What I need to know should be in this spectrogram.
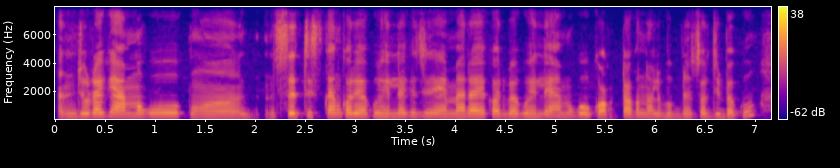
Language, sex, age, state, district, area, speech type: Odia, female, 18-30, Odisha, Kendujhar, urban, spontaneous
